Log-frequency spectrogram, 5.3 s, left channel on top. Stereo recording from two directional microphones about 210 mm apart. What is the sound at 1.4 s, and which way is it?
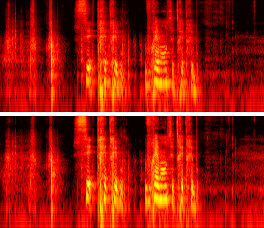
A woman's voice, 50° right (ahead or behind).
